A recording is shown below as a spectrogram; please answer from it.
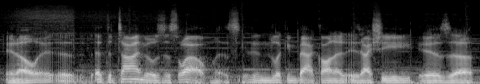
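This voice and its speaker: A man in his thirties or early forties from South Carolina, born in China, reminiscing in a conversational interview with halting, thoughtful phrasing. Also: low-pitched, steady tone, gravelly, faint music behind. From grew up in South Carolina, born in China. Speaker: law school alumnus, interviewee.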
